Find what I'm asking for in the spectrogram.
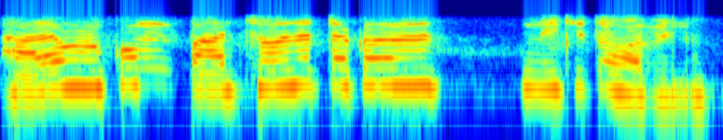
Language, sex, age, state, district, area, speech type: Bengali, female, 18-30, West Bengal, Birbhum, urban, conversation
